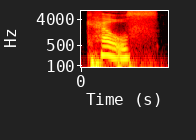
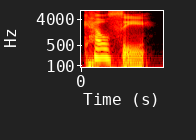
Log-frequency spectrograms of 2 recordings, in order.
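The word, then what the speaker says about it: Kelce: And said that we should be saying Kels instead of Kelsey.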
